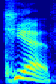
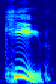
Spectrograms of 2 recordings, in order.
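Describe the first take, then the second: First: The city name is said the Russian way. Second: The city name is said the Ukrainian way. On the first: The speaker calls it wrong. "Kiev is the Russian pronunciation of that town" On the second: The speaker calls it right. "Kyiv is the Ukrainian pronunciation of the town"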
